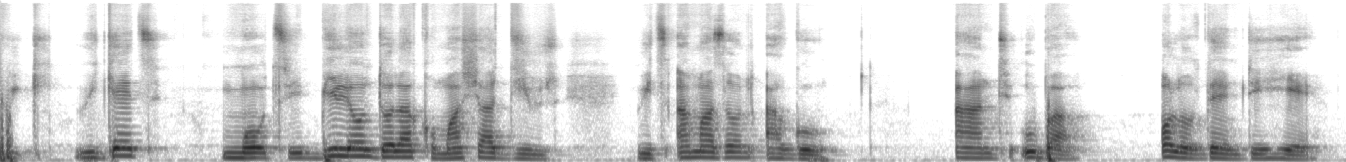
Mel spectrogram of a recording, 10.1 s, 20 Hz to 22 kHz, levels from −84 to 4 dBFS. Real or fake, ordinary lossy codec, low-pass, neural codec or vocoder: fake; none; none; autoencoder, 48 kHz, 128 numbers a frame, DAC-VAE, trained on Japanese speech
